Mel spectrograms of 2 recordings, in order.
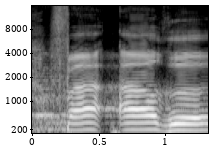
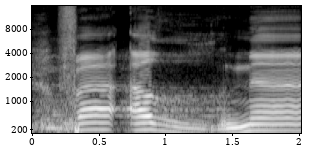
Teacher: huruf ghain tidak boleh memantul. Tidak boleh fa'agh, tapi fa'aghna.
